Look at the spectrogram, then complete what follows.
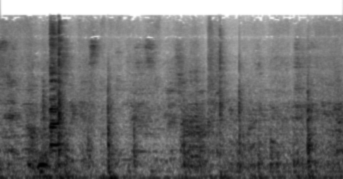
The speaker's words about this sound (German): Jetzt müssen wir zwei Stühle quietschen hören, Alter, scheiße.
